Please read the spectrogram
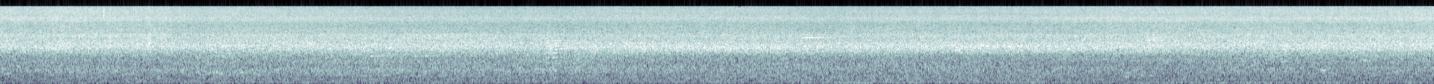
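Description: Steady rush of fast-flowing water in a concrete channel, pouring out under a bridge and spilling over a small weir.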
